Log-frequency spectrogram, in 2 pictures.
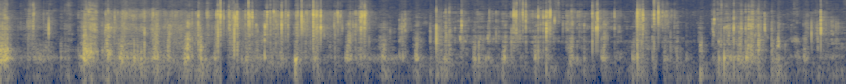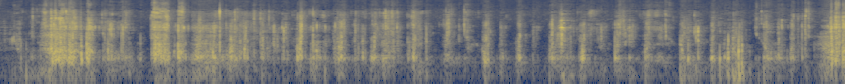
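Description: Close-miked chewing and biting of raw shrimp: a dense run of wet mouth clicks and crunches with short pauses between bites.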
